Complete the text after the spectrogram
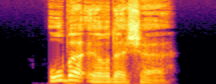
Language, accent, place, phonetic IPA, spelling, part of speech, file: German, Germany, Berlin, [ˈoːbɐˌʔɪʁdɪʃə], oberirdische, adjective, De-oberirdische.ogg
- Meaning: inflection of oberirdisch: 1. strong/mixed nominative/accusative feminine singular 2. strong nominative/accusative plural 3. weak nominative all-gender singular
